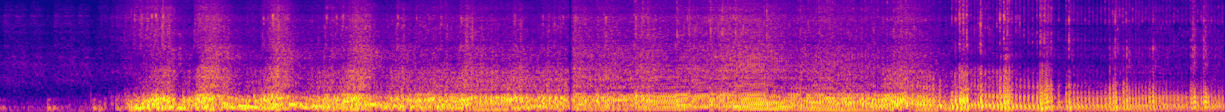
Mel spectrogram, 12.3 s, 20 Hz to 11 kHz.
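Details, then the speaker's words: 750cc half-scale NASCAR kart on a cold start with choke down after sitting for months. Once it catches it holds a steady, even, smooth fast idle with no misses or knocks; normal running. "So this thing is running real good."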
